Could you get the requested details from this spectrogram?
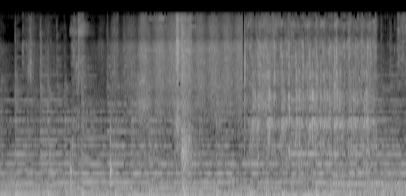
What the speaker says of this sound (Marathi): ते आपण बेसन पीठ मिक्स करून घेऊया।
